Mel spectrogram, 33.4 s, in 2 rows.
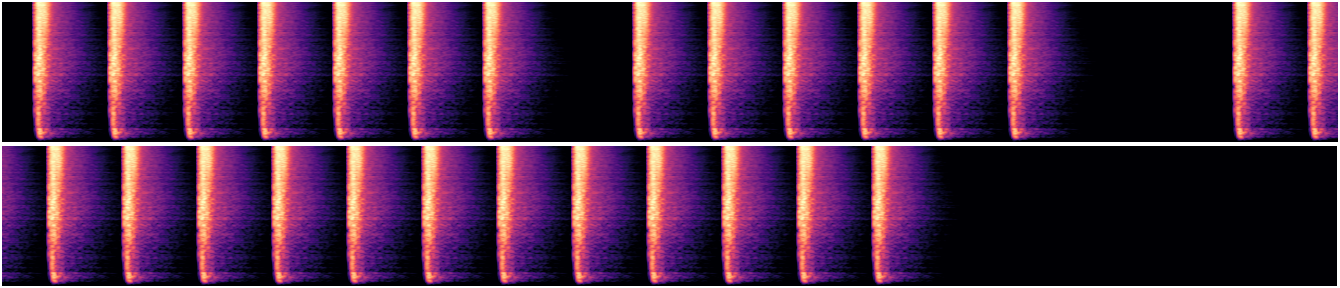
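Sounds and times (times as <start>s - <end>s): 
clap at 128 BPM: 0.4s - 6.6s, 7.9s - 8.3s, 8.9s - 13.1s, 15.4s - 15.8s, 16.4s - 28.2s.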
